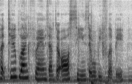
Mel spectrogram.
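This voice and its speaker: A woman's medium-pitched voice at a moderate pace, with lively intonation and music playing in the background. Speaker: digital art tutorial maker. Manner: some stuttering.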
